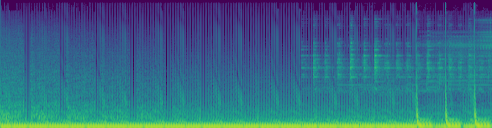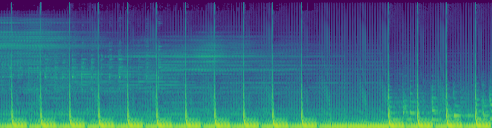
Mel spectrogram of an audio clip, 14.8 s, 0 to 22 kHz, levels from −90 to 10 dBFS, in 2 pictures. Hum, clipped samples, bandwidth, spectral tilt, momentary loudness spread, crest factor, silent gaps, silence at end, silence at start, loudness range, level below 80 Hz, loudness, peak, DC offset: none; under 0.1%; 9.2 kHz; -6.5 dB/octave; 3 LU; 8 dB; none; 0 s; 0 s; 2 LU; -8 dBFS; -12 LUFS; 0 dBFS; 0.6%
